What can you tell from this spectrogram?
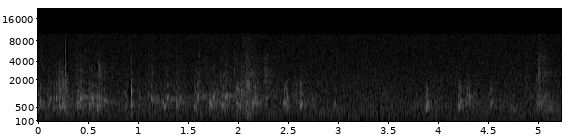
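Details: Guinea pig mother with her three young indoors in a room: short squeaky chirps and soft chattering in quick, irregular bursts, several per second, then sparser squeaks over a steady background hiss.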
